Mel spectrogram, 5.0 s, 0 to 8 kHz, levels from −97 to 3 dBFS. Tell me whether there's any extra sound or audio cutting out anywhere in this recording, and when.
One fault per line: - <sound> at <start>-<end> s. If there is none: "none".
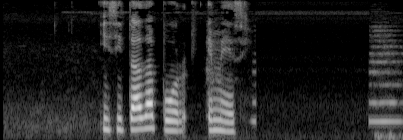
none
